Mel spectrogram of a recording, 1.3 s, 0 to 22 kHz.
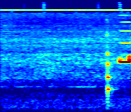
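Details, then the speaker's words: IV infusion pump alarm in a mother after her third C-section birth at 37 weeks: quiet hospital room with a short electronic beep near the end, triggered by bending the arm with the IV while fluids still flow. "it's in my arm which is why you hear beeping because if I bend my arm too much it starts to be like I guess to inform the nurse that it might have stopped"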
